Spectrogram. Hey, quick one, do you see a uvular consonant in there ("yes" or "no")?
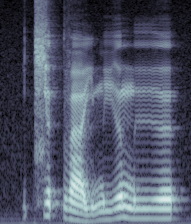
no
